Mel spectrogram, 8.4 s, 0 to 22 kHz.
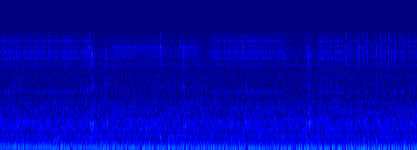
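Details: Dell Precision M65 laptop after technicians replaced the mainboard, earlier noises gone; thin steady high-pitched whine over low fan hum with faint irregular ticks, source not identified — laptop whine and ticking.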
